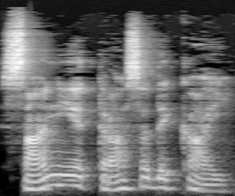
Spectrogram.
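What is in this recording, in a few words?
"sleigh", Romanian; gcompris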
